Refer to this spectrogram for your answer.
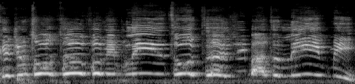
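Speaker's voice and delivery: very high, tearful, crying, begging voice. Retelling begging a neighbor to talk to his partner: imitating himself crying and pleading. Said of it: "I'm crying. I'm on my knees".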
